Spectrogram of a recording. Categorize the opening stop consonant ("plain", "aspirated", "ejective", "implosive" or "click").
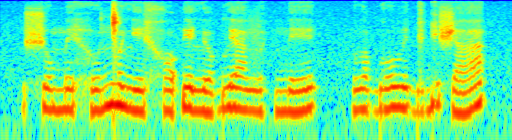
click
